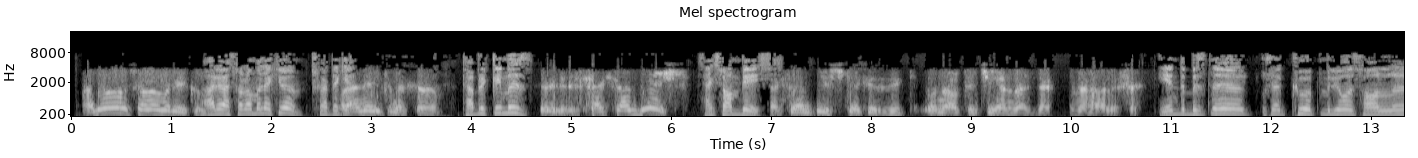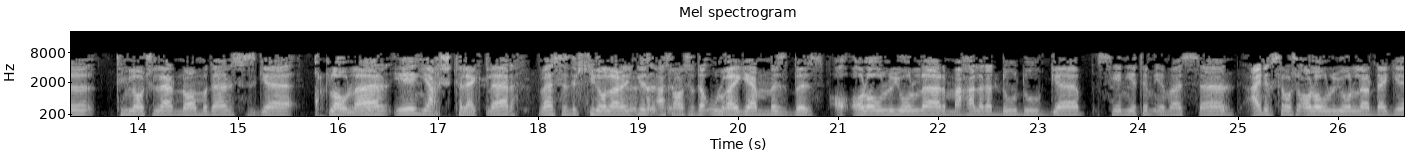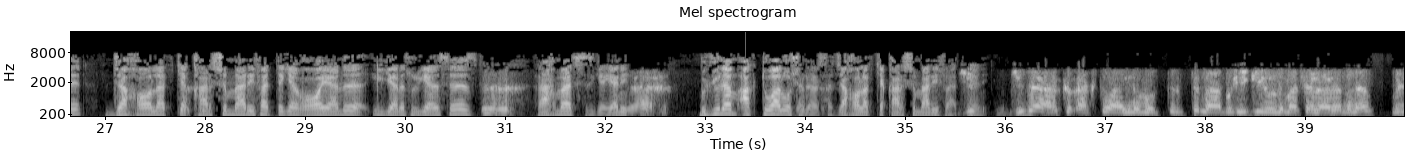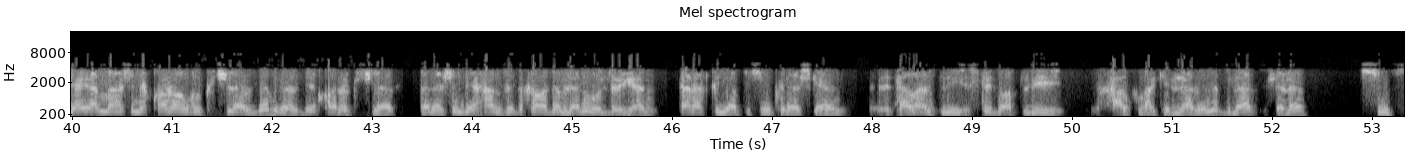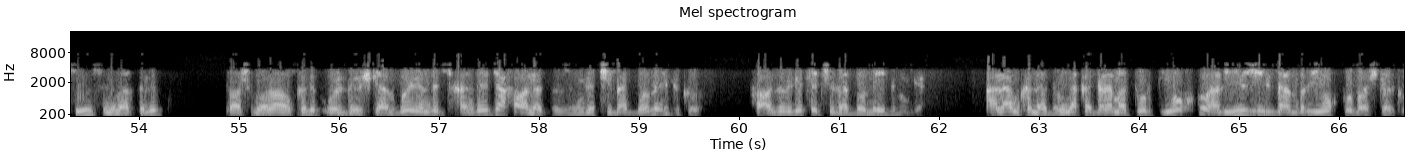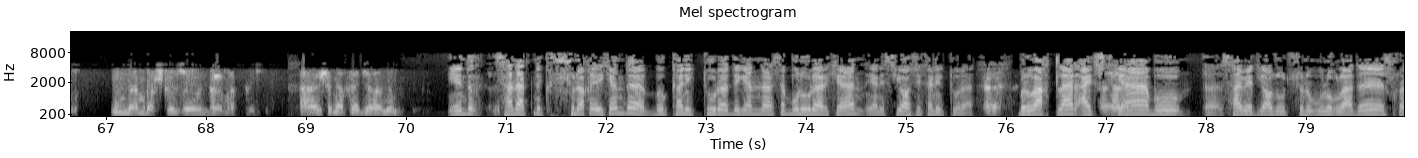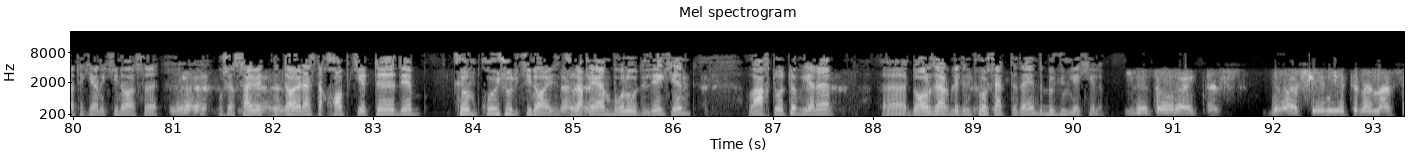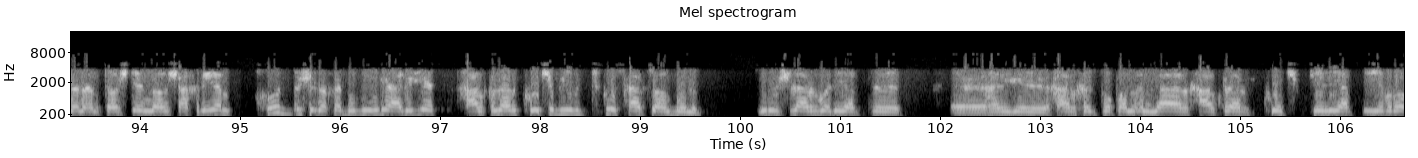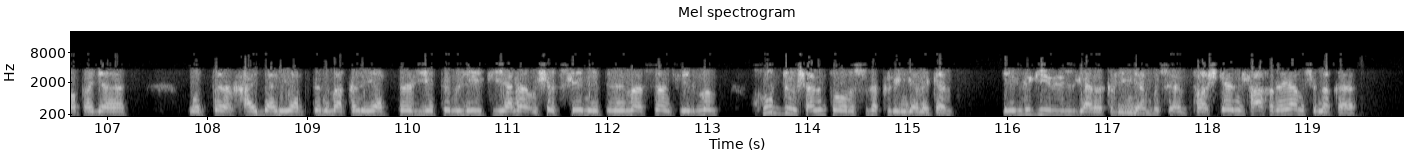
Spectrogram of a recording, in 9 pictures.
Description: Шуҳрат Аббосов билан суҳбат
